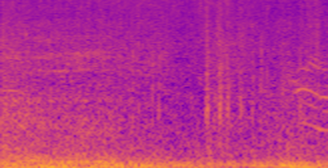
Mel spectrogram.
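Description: A fiery explosion bursts with a deep roar.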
